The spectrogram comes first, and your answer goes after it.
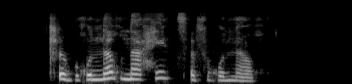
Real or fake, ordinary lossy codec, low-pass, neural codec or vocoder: fake; Opus, 16 kbps; 10.8 kHz; vocoder, 44.1 kHz, 128 mel bands, Pupu-Vocoder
